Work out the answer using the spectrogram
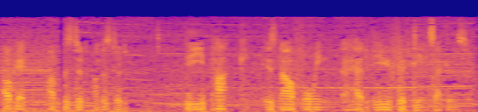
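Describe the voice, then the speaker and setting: A man working as a race engineer on team radio, giving calm, clipped spotter-style instructions and repeating key calls. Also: sits low, fairly quick, noisy background. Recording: radio transmission with loud music behind.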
